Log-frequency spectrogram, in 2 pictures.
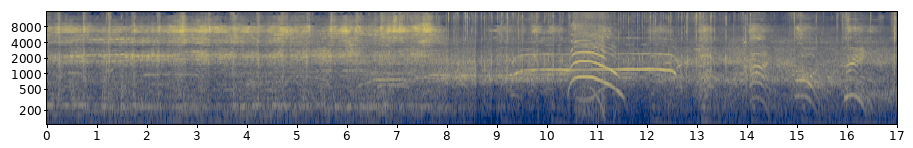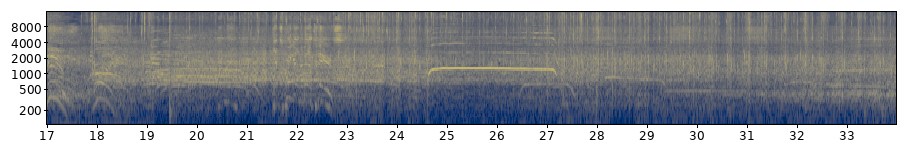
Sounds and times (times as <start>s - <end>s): Cheering: 0.0s - 33.9s.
